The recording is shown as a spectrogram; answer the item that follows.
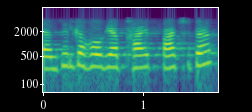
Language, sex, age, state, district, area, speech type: Hindi, female, 18-30, Bihar, Muzaffarpur, urban, conversation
